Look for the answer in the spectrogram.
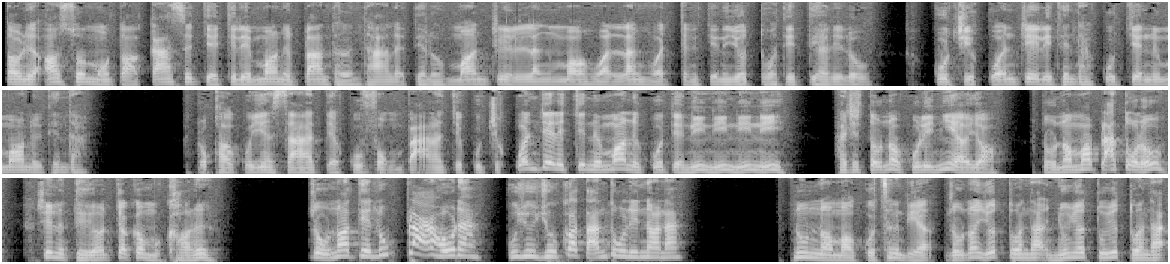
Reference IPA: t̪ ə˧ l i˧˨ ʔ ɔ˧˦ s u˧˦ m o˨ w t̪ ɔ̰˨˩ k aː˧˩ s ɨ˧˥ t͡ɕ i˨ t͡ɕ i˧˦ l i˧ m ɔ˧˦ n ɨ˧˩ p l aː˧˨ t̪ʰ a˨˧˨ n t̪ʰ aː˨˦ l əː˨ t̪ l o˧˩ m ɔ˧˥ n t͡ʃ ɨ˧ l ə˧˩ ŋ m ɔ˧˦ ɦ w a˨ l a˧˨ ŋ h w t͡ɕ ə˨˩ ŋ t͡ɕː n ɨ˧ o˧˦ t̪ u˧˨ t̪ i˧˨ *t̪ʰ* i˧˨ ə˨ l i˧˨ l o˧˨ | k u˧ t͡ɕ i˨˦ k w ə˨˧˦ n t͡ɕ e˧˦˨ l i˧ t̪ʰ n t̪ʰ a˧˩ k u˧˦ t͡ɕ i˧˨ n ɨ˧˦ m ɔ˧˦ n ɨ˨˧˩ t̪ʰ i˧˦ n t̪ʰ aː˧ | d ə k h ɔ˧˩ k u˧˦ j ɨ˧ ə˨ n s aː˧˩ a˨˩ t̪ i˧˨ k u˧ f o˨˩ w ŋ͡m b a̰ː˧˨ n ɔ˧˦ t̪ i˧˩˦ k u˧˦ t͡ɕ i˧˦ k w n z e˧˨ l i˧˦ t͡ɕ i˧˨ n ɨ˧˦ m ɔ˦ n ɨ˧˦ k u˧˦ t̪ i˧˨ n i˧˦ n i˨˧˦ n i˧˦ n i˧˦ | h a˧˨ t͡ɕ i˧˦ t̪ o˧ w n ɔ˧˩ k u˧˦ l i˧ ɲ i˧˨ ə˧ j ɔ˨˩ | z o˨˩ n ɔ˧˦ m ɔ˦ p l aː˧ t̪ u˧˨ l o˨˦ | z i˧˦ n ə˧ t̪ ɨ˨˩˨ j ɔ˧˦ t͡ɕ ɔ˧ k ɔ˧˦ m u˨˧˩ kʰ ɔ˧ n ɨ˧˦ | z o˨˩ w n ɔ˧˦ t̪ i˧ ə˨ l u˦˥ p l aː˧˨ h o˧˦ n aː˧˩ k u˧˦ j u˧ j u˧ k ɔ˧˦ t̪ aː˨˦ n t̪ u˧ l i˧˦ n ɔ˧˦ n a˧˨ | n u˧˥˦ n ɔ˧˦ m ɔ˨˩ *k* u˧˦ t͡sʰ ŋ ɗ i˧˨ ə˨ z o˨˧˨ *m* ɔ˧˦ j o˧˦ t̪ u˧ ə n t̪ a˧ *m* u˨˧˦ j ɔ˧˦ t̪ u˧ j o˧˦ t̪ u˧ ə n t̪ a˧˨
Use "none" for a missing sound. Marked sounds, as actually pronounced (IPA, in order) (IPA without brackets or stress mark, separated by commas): t̪, k, n, ɲ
